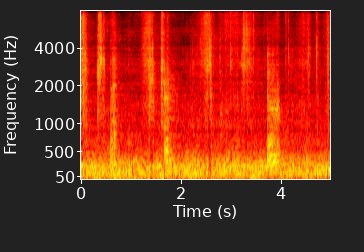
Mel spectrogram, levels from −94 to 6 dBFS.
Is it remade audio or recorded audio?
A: remade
